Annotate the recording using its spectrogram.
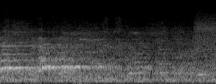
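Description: A dog whining: one long, steady, high whine that stops about a second and a half in, over background chatter.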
